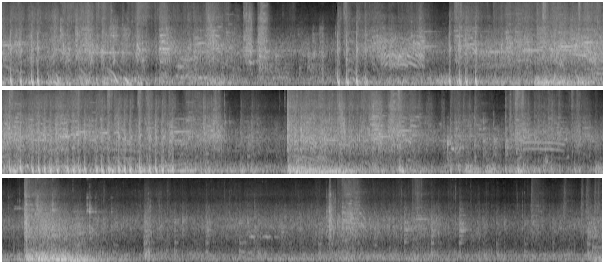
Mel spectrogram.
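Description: Footsteps clank on metal grating.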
